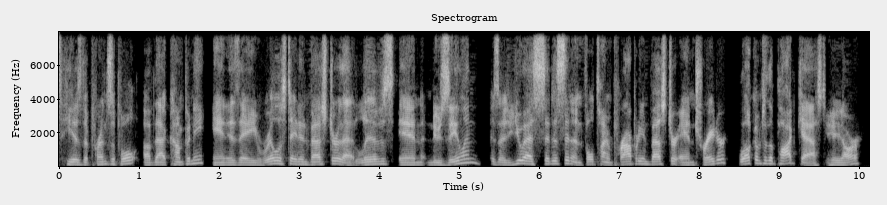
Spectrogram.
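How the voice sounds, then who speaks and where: A man hosting a podcast, reading a scripted intro and sponsor message in a smooth announcer-like way, then asking the guest questions. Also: medium pitch, a little mellow. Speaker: podcast host.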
